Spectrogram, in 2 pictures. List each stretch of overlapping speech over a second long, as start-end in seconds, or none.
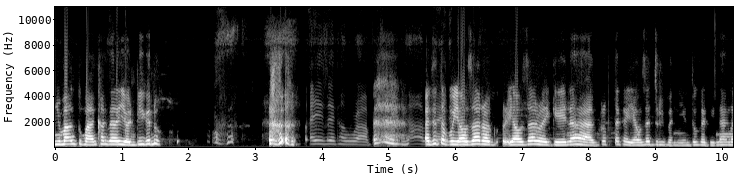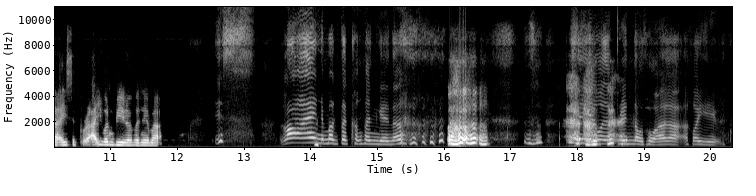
none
